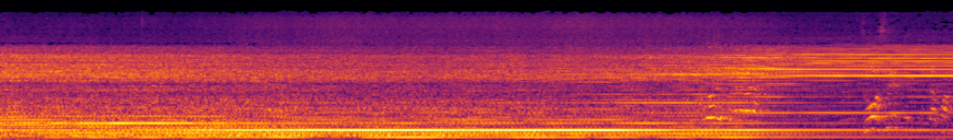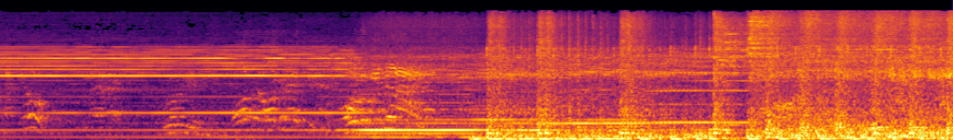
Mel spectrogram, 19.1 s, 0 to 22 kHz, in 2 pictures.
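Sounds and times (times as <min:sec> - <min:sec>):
guitar amplifier feedback: 0:00.0 - 0:19.0
electrical buzz: 0:11.1 - 0:19.0.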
